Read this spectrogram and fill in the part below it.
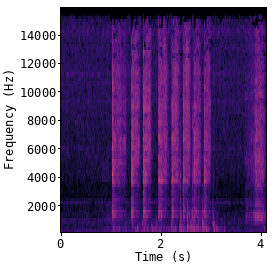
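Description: A paintbrush swirls and dabs thick paint on a palette.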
